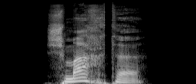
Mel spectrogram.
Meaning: inflection of schmachten: 1. first-person singular present 2. first/third-person singular subjunctive I 3. singular imperative
- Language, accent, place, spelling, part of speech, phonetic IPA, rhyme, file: German, Germany, Berlin, schmachte, verb, [ˈʃmaxtə], -axtə, De-schmachte.ogg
